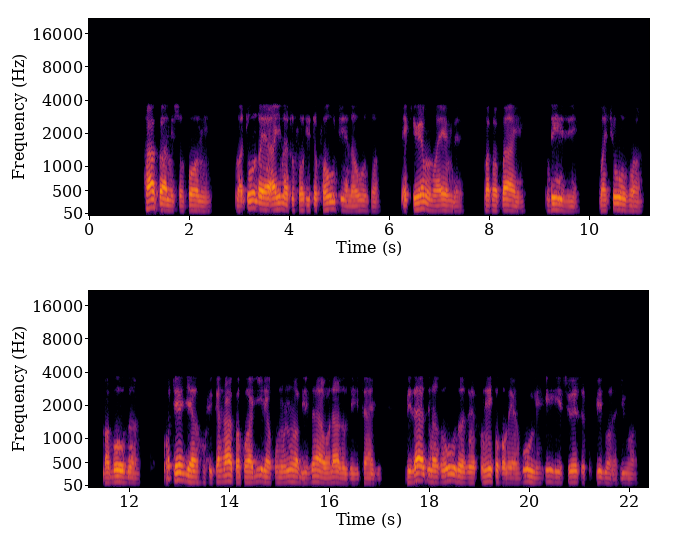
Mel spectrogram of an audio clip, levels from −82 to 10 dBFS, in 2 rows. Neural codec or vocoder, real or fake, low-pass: codec, 32 kHz, 1.9 kbps, SNAC; fake; 3.6 kHz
